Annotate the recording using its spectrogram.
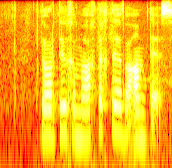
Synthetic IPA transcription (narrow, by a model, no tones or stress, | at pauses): dɑːrtuχəmɐχtəχdəbə̰ʔɐmtə̰s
